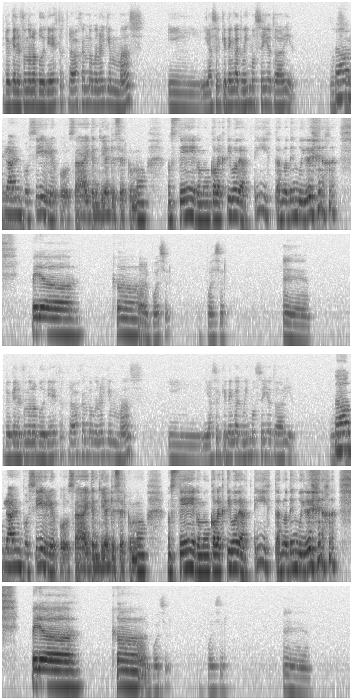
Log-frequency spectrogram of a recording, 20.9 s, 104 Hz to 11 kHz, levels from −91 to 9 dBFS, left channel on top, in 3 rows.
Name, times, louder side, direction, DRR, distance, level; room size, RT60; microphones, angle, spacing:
voice 1, 0.0-2.8 3.3-5.9 6.6-7.4 16.7-17.3 18.1-18.5 19.6-20.1, left 4 dB, 55° left, 0.4 m, -31 dB
voice 2, 6.7-14.2 14.6-15.6 16.3-16.8, right 6 dB, 75° right, 0.4 m, -19 dB
3.5 x 3.3 x 2.6 m
head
